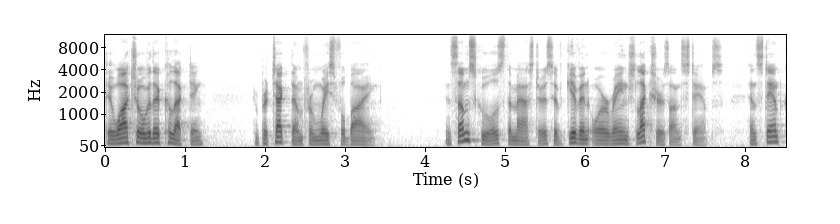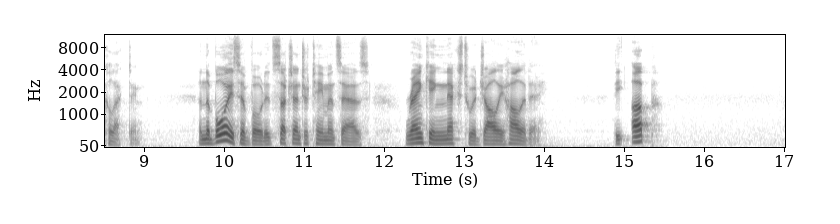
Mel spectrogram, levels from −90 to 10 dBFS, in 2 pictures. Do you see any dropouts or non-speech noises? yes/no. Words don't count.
no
